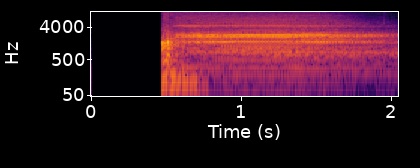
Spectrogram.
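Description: After a brief silence, a loud buzzer blares abruptly and holds a harsh, steady tone for over a second and a half, like a game-ending horn in an arena, with no voices.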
